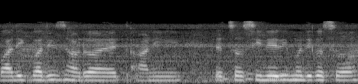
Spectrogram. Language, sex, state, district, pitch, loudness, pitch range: Marathi, female, Maharashtra, Mumbai Suburban, 195 Hz, -16 LUFS, 185-200 Hz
